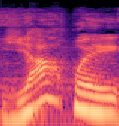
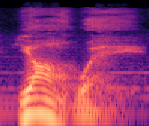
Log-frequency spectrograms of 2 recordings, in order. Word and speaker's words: Yahweh: As it's translated into YHW, which properly pronouncing his name as Yao or Yao, which is literally the God the Israelites worshipped later being pronounced as Yahweh.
